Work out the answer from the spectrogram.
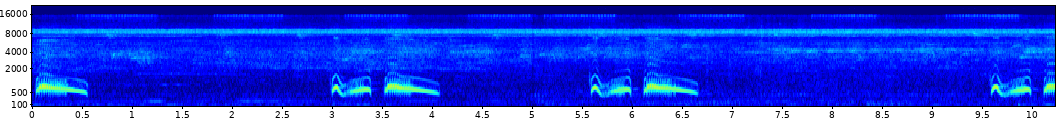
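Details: Spotted dove, a tekukur kept as a lure bird, in a loud kuk 1 style coo: paired short hooked notes followed by a longer falling coo, repeated at roughly three-second intervals, with low background hum.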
